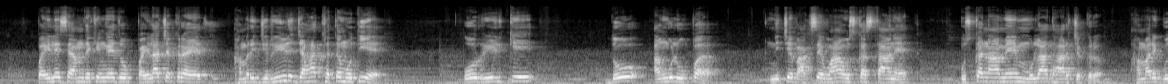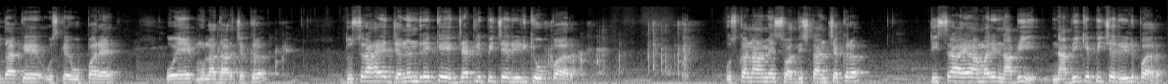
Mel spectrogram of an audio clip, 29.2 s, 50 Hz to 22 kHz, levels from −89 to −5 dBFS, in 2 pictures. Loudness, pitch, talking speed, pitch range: -18 LUFS, 170 Hz, 135 wpm, 130-190 Hz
